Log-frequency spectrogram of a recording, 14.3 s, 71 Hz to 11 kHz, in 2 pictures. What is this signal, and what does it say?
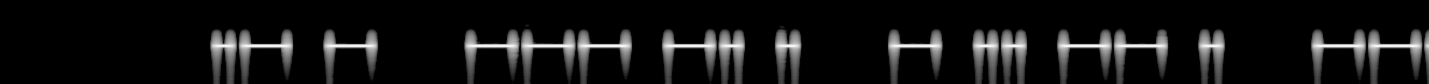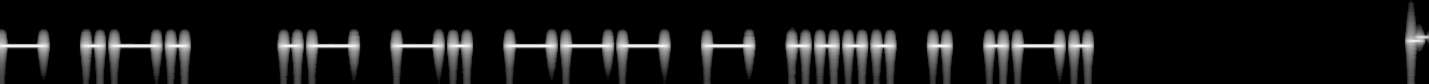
Morse code, heard as a keyed tone, about 17 wpm, 700 Hz. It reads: AT ONE TIME OR ANOTHER
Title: Sets of 5 Words Encore 17wpm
